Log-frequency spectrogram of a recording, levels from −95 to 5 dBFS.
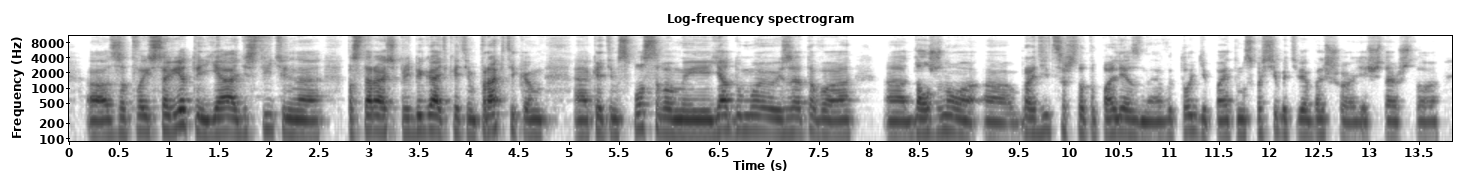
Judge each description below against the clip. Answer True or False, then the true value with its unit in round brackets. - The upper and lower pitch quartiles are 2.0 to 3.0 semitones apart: True (2.6 semitones)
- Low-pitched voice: True (125 Hz)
